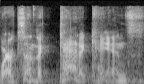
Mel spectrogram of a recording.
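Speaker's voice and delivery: hushed mumble, muttered under the breath. Voicing a character tucking away his garlic: muttering under his breath. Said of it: "mutters under his breath".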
